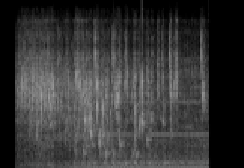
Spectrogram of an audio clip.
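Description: Tap water running in a steady stream from a faucet-mounted filter, splashing into a stainless steel sink. It cuts off suddenly near the end.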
